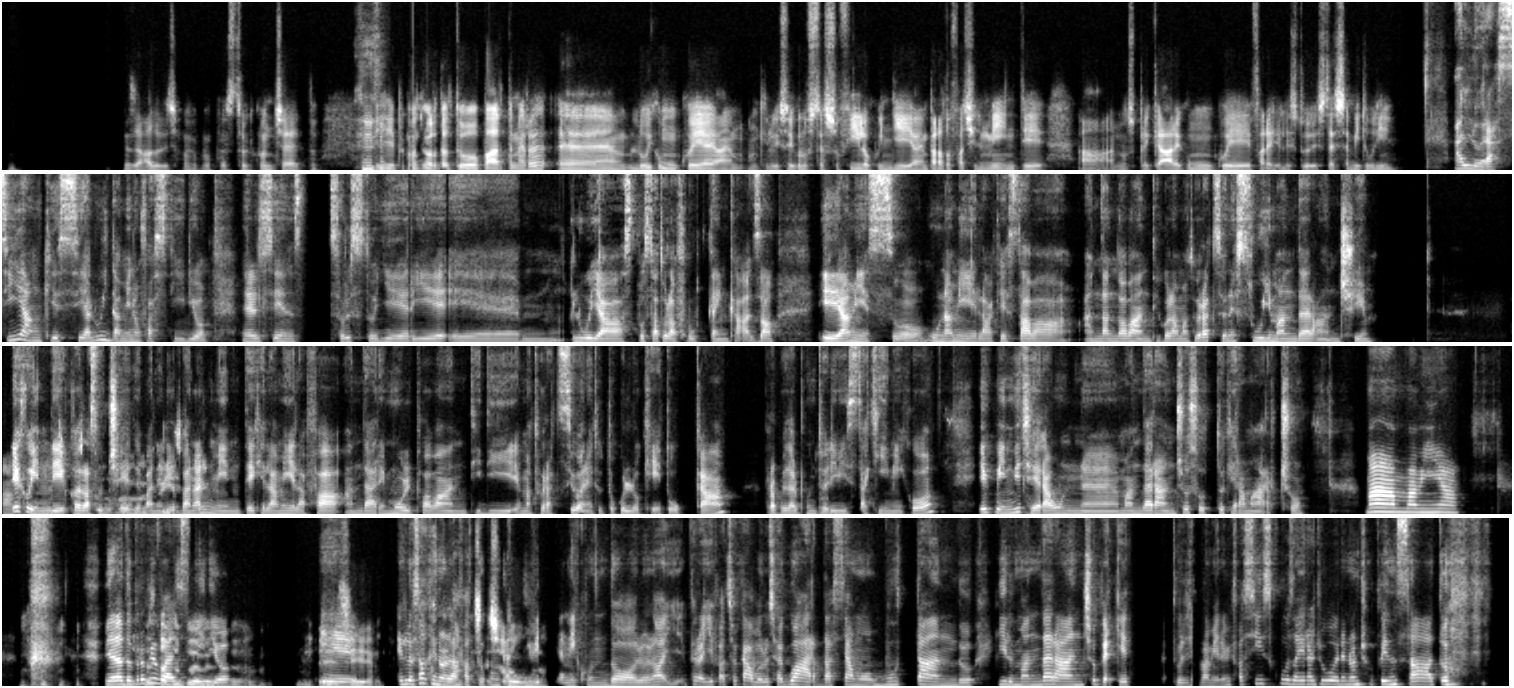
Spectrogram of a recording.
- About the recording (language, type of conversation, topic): Italian, podcast, Come riesci a ridurre gli sprechi in cucina senza impazzire?
- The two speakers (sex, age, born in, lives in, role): female, 25-29, Italy, France, guest; male, 20-24, Italy, Italy, host
- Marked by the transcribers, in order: other background noise; "Esatto" said as "esado"; unintelligible speech; tapping; snort; chuckle; unintelligible speech; chuckle; "cioè" said as "ceh"; snort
